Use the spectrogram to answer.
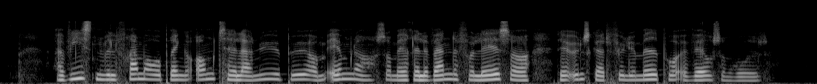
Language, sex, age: Danish, female, 28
